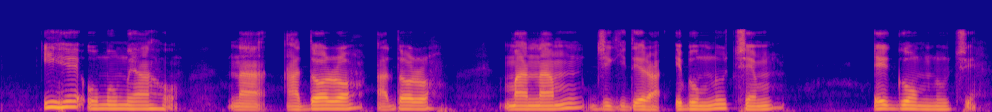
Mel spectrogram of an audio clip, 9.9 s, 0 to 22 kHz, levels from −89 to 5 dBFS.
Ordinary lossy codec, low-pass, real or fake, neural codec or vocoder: none; 7.2 kHz; fake; codec, 16 kHz, 16 kbps, FunCodec, trained on LibriTTS, 50 frames a second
